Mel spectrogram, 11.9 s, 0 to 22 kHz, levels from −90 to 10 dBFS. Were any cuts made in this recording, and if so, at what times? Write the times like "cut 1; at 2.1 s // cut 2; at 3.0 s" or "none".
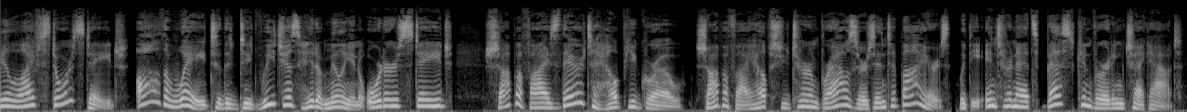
none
